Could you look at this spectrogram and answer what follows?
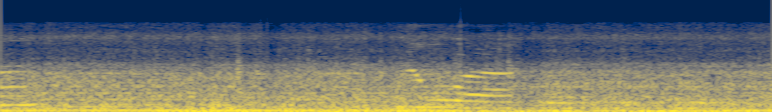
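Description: Car cruising through busy night traffic, a constant low engine and road rumble heard from inside the cabin with faint passing vehicles, while people talk over it.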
